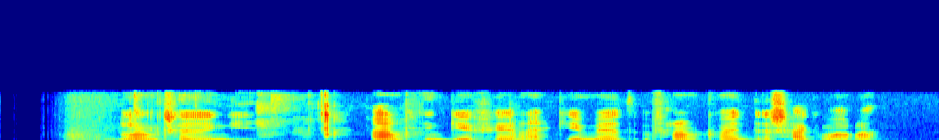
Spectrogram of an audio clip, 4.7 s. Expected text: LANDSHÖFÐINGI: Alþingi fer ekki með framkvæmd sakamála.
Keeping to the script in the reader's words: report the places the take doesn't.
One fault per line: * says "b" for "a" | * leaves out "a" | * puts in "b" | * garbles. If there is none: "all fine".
all fine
